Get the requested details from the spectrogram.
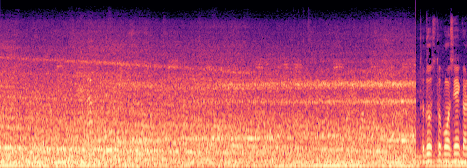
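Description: A metro train rushes past close by with a loud rumbling roar and a whining hum that slowly falls in pitch.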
